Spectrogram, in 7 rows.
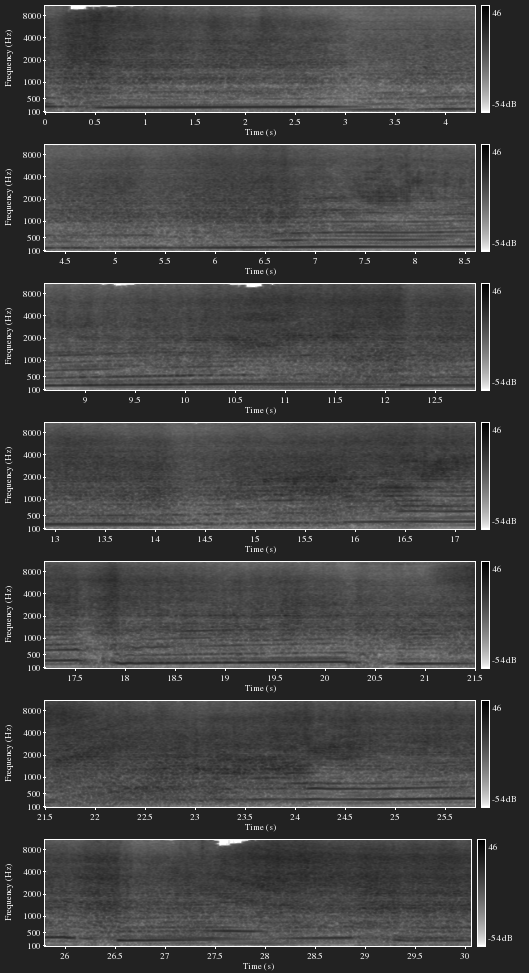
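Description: Porsche 997 flat-six engines at high revs as several cars pass one after another, each note climbing and then dropping sharply at the gear changes.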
